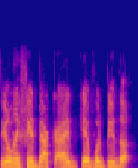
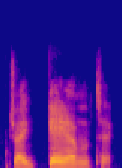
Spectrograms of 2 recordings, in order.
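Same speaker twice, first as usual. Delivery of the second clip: gigantic with stress pushed onto middle syllable gan; 6 semitones lower than usual. Coaching a learner's pronunciation: more stress on gan of gigantic. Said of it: "Add a little more stress on that second".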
